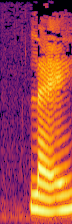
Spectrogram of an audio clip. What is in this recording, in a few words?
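"lei", Mandarin Chinese pinyin, tone 3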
